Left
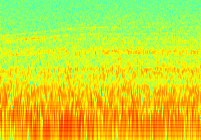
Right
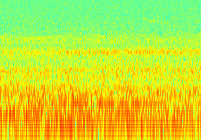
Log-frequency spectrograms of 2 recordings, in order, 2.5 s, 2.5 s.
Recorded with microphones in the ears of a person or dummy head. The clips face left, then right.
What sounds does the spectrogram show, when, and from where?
Only background noise.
